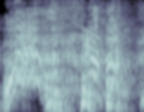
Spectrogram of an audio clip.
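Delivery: very high laughing squeal; imitating Monica's shocked squeal; mock shocked shriek. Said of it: "Monica was like".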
